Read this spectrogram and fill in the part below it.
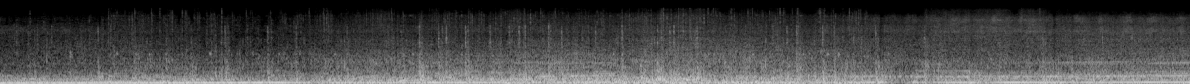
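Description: Wind rushes past an open-top car.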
